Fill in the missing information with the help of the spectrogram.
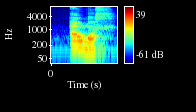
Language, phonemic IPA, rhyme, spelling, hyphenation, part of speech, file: Dutch, /ˈœy̯.ləx/, -œy̯ləx, uilig, ui‧lig, adjective, Nl-uilig.ogg
- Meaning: 1. silly, goofy, dopey 2. resembling owls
